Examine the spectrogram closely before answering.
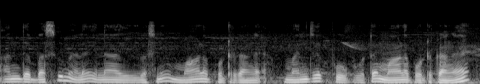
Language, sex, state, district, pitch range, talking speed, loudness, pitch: Tamil, male, Tamil Nadu, Nilgiris, 100-125 Hz, 150 wpm, -17 LUFS, 110 Hz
